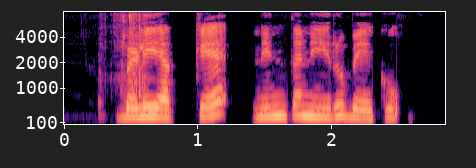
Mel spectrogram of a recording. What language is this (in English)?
Kannada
